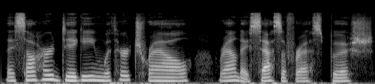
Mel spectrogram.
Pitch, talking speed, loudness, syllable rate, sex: 175 Hz, 175 wpm, -18 LUFS, 4.5 syllables/s, female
